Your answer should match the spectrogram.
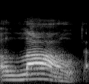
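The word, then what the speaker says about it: aloud: allowed, 앞에다 강세. allowed, 여기서 강세다. 다시 뭐라고요? allowed. 강세를 모음해 줄게요. 여기서 강세예요. 다시 뭐라고요?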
